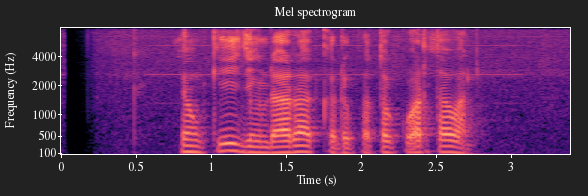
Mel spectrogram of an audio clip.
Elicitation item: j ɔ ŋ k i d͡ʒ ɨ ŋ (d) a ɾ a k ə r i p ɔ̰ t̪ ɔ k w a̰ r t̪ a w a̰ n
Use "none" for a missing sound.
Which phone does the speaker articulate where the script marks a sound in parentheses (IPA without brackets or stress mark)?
d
